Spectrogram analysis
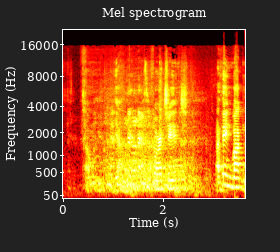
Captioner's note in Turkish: kahkahalar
